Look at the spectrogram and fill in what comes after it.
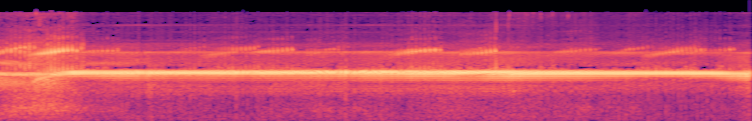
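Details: Tree frog in the St. Olaf College Natural Lands, found while catching frogs: one loud, steady trill at a single high pitch, held without a break for about seven seconds, with a faint higher overtone above it.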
